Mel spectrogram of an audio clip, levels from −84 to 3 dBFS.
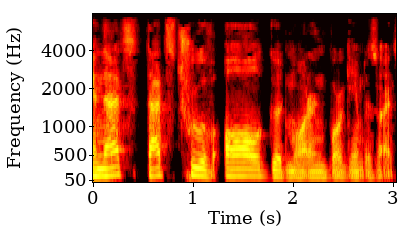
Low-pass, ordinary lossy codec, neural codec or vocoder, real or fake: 7.2 kHz; MP3, 32 kbps; none; real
